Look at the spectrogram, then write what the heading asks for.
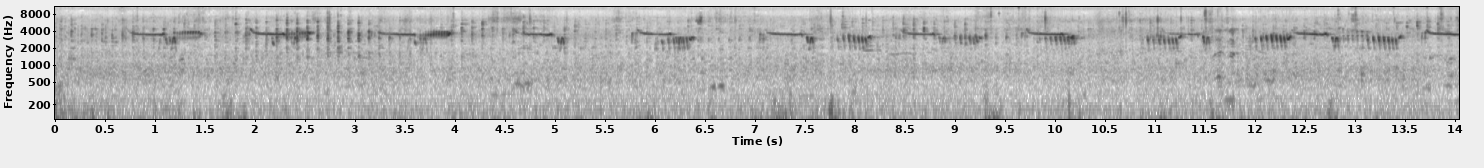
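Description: A bird calling in short high chirps, repeated about once a second, over low rustling and bumps.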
